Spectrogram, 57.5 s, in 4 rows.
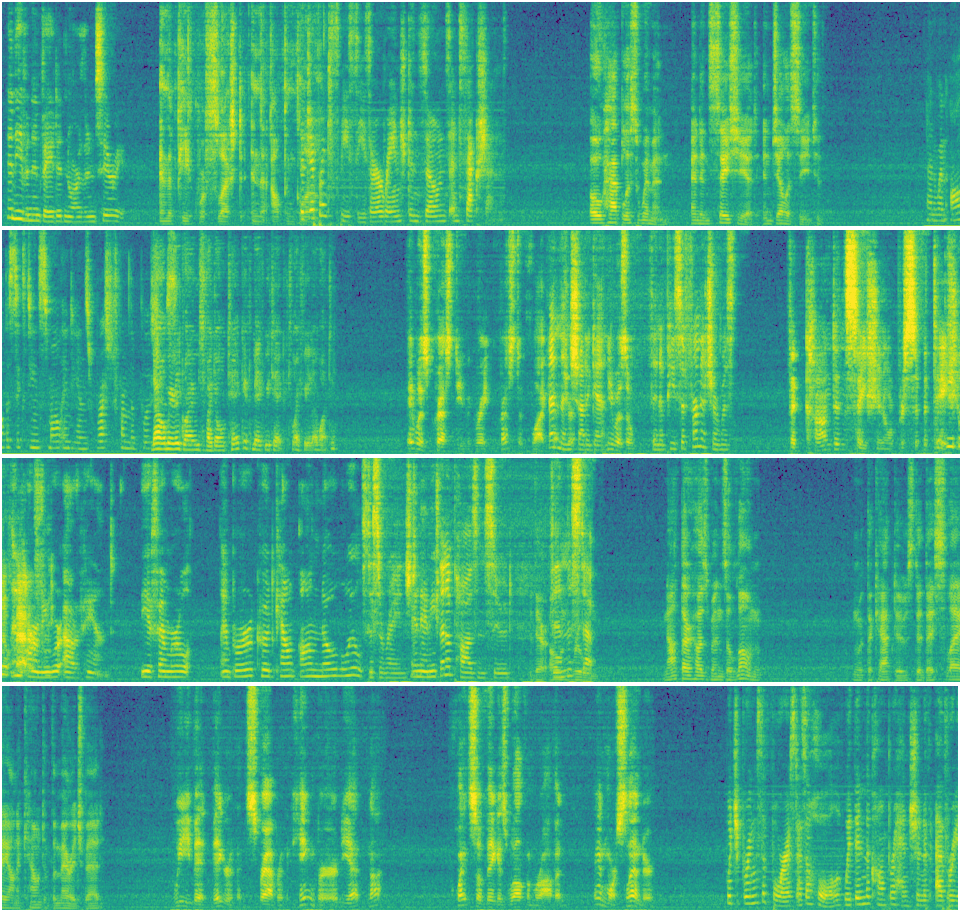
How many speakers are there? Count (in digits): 9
